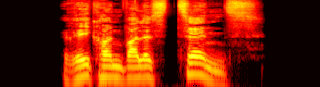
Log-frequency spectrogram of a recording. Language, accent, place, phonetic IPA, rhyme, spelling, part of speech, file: German, Germany, Berlin, [ʁekɔnvalɛsˈt͡sɛnt͡s], -ɛnt͡s, Rekonvaleszenz, noun, De-Rekonvaleszenz.ogg
- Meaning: convalescence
